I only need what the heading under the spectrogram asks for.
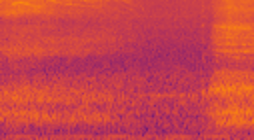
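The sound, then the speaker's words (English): A deep cleansing breath: one long, steady, airy rush of breath that swells louder toward the end, with no talk over it. “I'm just taking one more cleansing breath.”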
